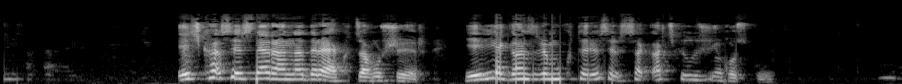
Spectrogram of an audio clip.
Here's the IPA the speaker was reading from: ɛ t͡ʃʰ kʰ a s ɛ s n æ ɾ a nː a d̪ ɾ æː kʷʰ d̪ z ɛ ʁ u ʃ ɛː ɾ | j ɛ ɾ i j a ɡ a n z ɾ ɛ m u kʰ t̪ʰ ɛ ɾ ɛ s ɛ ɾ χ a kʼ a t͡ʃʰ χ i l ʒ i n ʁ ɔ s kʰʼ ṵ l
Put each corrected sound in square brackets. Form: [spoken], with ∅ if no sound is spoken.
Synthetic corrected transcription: ɛ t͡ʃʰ kʰ a s ɛ s n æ ɾ a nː a d̪ ɾ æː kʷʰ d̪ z [a] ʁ u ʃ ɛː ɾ | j ɛ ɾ i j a ɡ a n z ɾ ɛ m u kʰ t̪ʰ ɛ ɾ ɛ s ɛ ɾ [s] a kʼ a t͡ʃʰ χ i l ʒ i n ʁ ɔ s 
